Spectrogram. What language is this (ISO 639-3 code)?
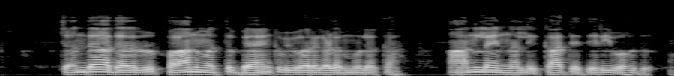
kan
